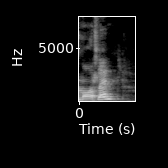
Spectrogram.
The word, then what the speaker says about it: Magdalen: Oxford is really weird, and it's spelled Magdalen, but it's pronounced Magdalen.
